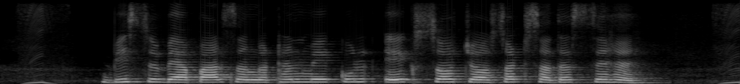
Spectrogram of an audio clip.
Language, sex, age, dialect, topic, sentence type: Hindi, female, 25-30, Kanauji Braj Bhasha, banking, statement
